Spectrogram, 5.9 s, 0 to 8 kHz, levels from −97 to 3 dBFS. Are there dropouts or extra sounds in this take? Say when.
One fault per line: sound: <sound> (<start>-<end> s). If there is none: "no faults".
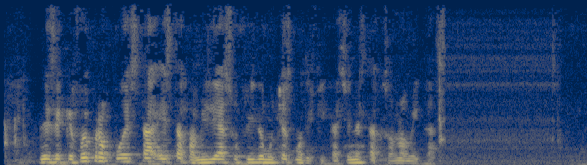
no faults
